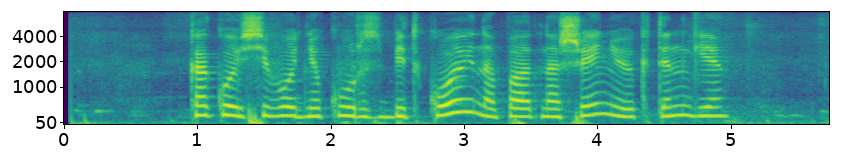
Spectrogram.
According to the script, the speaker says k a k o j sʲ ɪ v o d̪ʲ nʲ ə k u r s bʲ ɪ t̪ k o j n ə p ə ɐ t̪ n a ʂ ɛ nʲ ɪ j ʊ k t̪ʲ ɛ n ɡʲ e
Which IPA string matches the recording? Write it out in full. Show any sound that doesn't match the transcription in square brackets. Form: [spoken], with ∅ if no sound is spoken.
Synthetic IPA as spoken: k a k o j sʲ ɪ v o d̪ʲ nʲ ə k u r s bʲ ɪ t̪ k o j n ə p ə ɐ t̪ n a ʂ ɛ nʲ ɪ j ʊ k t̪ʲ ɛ n ɡʲ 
